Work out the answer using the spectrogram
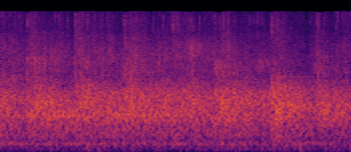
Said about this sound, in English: Very nice. I love the color in this one. Oh, superb. Well, join with me in applauding our young folks for that. Excellent.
